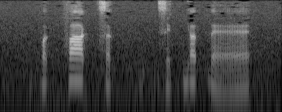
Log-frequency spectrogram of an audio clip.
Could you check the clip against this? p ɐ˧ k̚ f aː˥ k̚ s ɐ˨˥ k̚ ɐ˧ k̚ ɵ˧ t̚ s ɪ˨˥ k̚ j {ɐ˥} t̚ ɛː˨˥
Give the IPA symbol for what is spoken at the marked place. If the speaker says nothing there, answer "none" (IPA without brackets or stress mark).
ɐ˥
